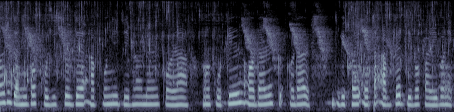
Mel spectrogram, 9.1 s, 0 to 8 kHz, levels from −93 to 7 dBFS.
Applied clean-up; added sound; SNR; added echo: none; Liquid; 17 dB; none.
